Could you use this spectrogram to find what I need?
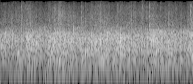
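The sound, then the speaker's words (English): An audience applauds a lecture, with dense, steady clapping that stays even and fairly loud throughout. “Did you hear the applause for your lecture?”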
